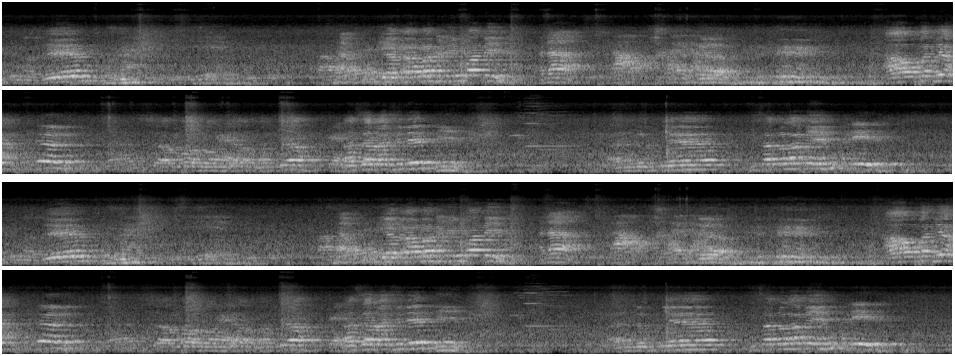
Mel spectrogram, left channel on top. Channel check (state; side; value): normal; both; correlation 0.79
